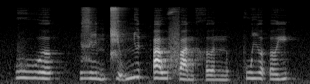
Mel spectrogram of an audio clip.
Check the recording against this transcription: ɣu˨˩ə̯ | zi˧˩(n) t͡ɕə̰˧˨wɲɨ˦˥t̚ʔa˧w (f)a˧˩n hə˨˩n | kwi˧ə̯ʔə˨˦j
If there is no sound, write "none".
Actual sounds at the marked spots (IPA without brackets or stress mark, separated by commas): n, f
